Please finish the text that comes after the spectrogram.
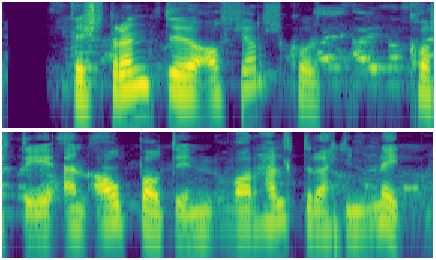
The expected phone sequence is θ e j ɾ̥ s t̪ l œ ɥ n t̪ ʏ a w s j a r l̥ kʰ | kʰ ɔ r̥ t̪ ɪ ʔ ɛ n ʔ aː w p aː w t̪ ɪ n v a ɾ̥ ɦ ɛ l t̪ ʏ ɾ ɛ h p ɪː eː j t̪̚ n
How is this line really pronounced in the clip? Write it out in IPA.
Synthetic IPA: θ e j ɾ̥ s t̪ ɾ œ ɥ n t̪ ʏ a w f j a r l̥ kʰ | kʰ ɔ r̥ t̪ ɪ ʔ ɛ n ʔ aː w p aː w t̪ ɪ n v a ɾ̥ ɦ ɛ l t̪ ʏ ɾ ɛ h c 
